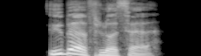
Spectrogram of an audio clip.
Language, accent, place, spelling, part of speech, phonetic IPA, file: German, Germany, Berlin, Überflusse, noun, [ˈyːbɐflʊsə], De-Überflusse.ogg
- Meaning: dative of Überfluss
